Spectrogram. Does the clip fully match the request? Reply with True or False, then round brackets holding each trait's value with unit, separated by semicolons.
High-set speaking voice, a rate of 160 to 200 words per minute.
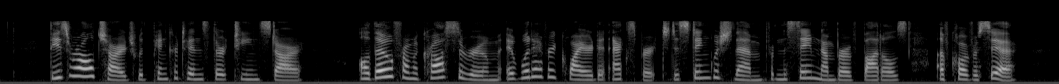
True (235 Hz; 170 wpm)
